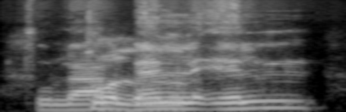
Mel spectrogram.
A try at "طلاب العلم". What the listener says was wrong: ولكن where's the shadda? It's not طلاب, it's طلاب. It's طلاب. Like kuffar. Everything on that is a jama'. That's a scale for jama'.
